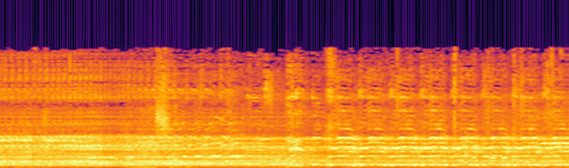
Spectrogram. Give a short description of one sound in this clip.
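Loud music plays through big loudspeakers.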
